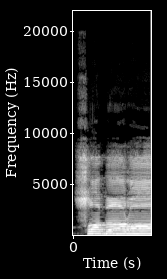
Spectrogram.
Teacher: वक़फ़ की सूरत में रा को एक अलिफ मिकदार खींचकर अदा करेंगे और रा पर हमने एक ज़बर अदा करनी है।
